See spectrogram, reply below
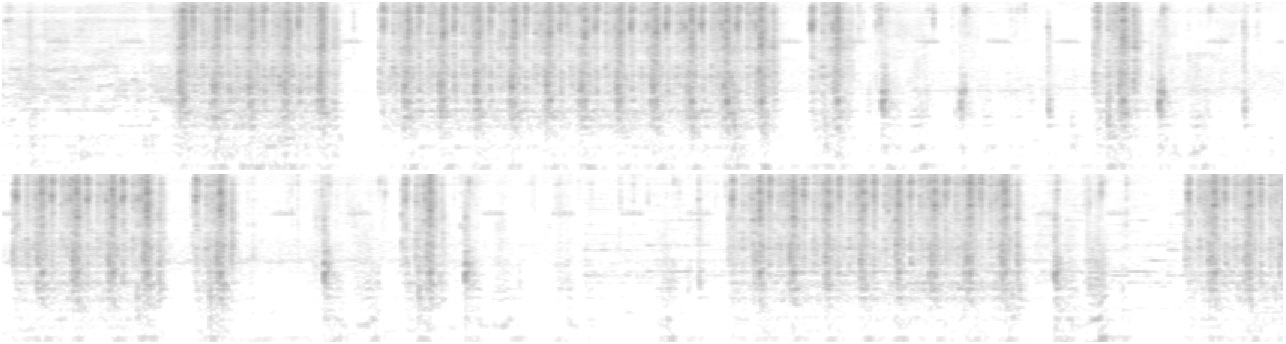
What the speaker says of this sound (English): we're going to top stitch this so it's all neat and tidy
